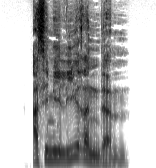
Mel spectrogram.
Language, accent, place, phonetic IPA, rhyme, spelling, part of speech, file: German, Germany, Berlin, [asimiˈliːʁəndəm], -iːʁəndəm, assimilierendem, adjective, De-assimilierendem.ogg
- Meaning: strong dative masculine/neuter singular of assimilierend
